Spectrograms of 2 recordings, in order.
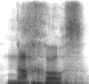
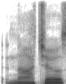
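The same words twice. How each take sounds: First: The middle consonant is a throaty kh sound. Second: The middle consonant is an English ch sound. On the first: The speaker calls it wrong. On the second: The speaker calls it right.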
